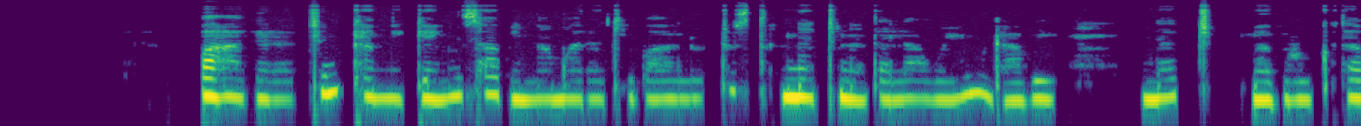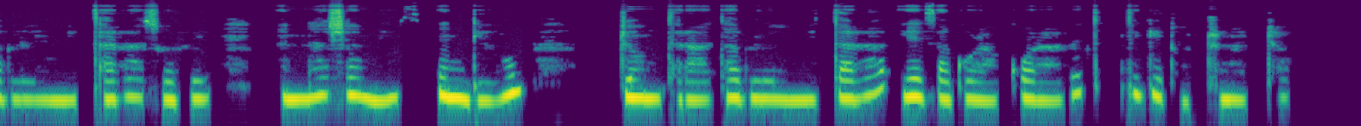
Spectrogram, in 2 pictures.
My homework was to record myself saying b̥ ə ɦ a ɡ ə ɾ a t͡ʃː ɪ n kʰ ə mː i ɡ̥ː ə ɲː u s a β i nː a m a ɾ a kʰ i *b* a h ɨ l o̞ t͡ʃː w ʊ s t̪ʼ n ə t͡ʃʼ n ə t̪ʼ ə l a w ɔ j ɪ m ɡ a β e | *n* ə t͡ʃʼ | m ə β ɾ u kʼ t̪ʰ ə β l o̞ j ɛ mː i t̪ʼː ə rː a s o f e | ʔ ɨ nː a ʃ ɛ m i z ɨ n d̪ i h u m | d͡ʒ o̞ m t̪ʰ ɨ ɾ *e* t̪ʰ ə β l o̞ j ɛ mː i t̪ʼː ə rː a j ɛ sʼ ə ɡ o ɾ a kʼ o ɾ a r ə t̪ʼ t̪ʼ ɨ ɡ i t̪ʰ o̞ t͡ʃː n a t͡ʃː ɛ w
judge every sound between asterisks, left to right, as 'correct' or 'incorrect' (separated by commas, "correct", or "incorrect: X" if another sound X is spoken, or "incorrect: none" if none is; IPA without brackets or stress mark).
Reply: correct, correct, incorrect: a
